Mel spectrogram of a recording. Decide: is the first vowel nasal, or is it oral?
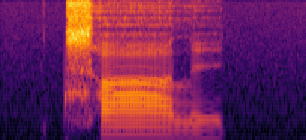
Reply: oral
